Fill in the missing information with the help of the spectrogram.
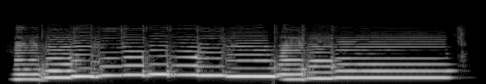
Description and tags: sax-phrase-T5
Tenor sax phrase
sax, tenor-sax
